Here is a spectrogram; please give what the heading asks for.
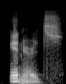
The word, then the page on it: innards: American English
